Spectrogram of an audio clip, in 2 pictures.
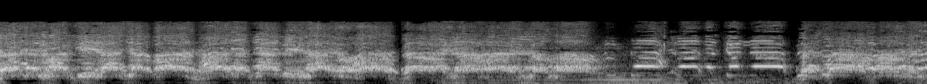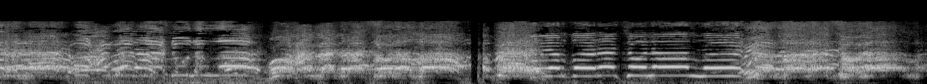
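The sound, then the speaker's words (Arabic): Crowd of protesters chanting slogans at a demonstration against cartoons of the Prophet Muhammad, many voices loud and continuous with rhythmic shouted phrases and a few brief pauses. “وقد رفع المتظاهرون هتافات وشعارات”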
